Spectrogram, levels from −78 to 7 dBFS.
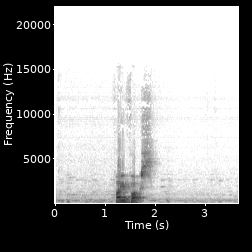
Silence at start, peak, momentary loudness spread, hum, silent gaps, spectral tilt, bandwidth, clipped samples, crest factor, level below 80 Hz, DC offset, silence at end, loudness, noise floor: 0.05 s; -2 dBFS; 26 LU; none; none; -6 dB/octave; 15 kHz; under 0.1%; 18 dB; -60 dBFS; under 0.1%; 1.7 s; -15 LUFS; -47 dBFS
